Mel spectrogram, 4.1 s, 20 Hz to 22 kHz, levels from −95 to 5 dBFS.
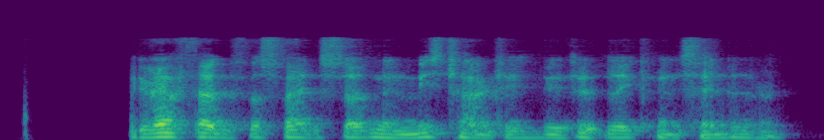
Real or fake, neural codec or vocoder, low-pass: fake; codec, 16 kHz, 1.1 kbps, Voila-Tokenizer; 7.2 kHz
